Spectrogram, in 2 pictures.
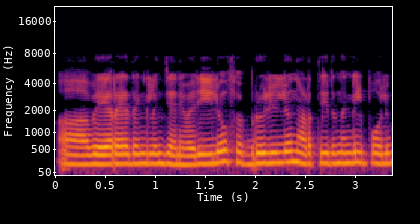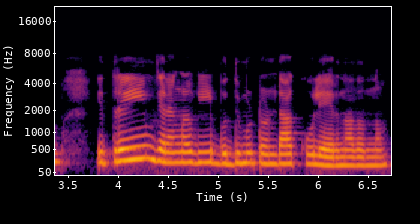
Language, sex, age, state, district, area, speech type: Malayalam, female, 30-45, Kerala, Thiruvananthapuram, rural, spontaneous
